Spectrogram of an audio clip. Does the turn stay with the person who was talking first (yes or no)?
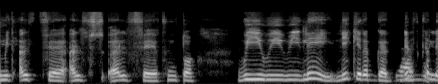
no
